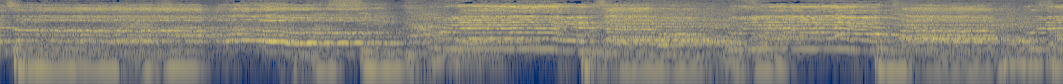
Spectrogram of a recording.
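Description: A choir singing a gospel song, with long held notes and a strong low bass line.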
